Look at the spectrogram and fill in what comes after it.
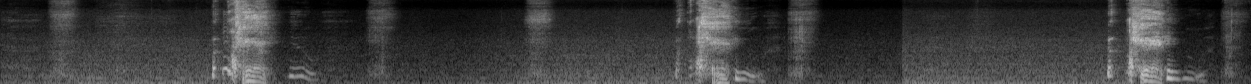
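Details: Three loud explosive induced sneezes, each preceded by a sharp inhaled catch and followed by brief breathy sounds, against steady background hiss; sneezing.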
